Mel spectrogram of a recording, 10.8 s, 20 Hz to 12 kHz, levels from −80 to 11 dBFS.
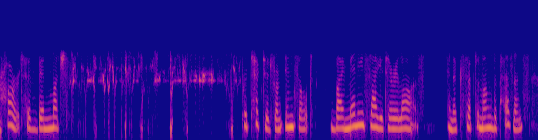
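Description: From 1.38 s to 4.83 s the speech gives way to garbled noise and warble that barely tracks it, then returns. This is a codec payload misread: octet-aligned AMR frames are read as bandwidth-efficient, so the decoder finds each field in the wrong bit positions.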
